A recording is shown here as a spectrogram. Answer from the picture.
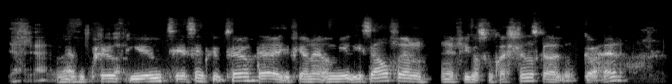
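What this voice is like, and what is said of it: Yorkshire English accent. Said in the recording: “you got a similar accent... I'm from the UK... are you Yorkshire-based, or?... near Leeds”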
